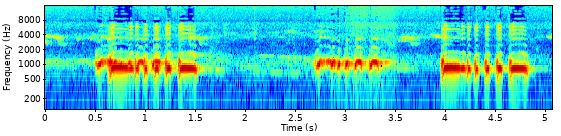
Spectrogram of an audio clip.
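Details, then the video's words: Local zebra dove calling in kerot and bekur style as a lure for wild zebra doves. Three bursts of fast, bubbling coos come about 1.5 seconds apart; the middle phrase is softer and more even. "Panggilan Perkutut Lokal !! Perkutut Lokal Kerot Gacor Dan Bekur Ampuh Untuk Pancingan Perkutut"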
